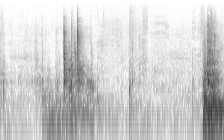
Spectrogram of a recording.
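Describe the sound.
A door shuts on a farm shop built from a converted metal filter tank on stilts, with a few knocking thuds and rattles and a heavier slam at the end.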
